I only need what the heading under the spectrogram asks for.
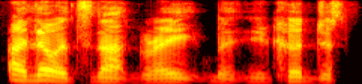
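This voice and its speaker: A man's voice: mid-range voice, a little slow, fairly bright tone, lo-fi sound. A man playing a tabletop game online, matter-of-fact with joking asides. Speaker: player. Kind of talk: casual chat during a tabletop game.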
